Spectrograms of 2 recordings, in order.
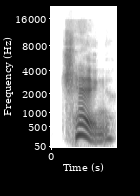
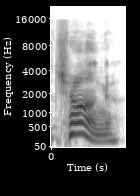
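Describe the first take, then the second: First: Cheng said with an E as in "bet"; common mispronunciation. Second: Chung with an "uh" vowel, rhyming with "lung"; correct pronunciation. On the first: Podcaster showing how most people say the vault's name, common mispronunciation. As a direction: say Cheng as it is spelled, with an "eh". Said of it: "most people pronounce it that way". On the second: Podcaster correcting listeners on the vault's name, correct pronunciation. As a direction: say Chung with "uh" in place of the spelled E. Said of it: "is pronounced Chung". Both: Shown as a demonstration.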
